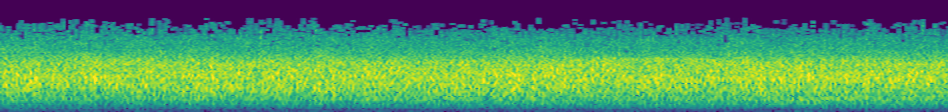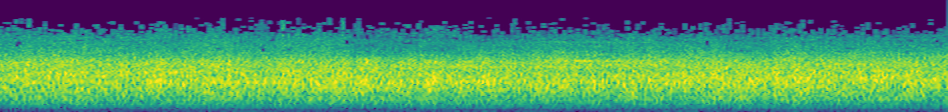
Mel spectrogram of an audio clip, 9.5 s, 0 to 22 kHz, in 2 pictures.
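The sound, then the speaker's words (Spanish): A large audience applauds warmly and steadily in honour of Pope John XXIII, a dense wash of clapping that stays loud and even from start to finish with no voices breaking through. “Y una vez más, yo quiero darle gracias a Dios por Angelo Roncalli, por el Papa bueno, por el Papa Juan 23, con un caluroso aplauso.”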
